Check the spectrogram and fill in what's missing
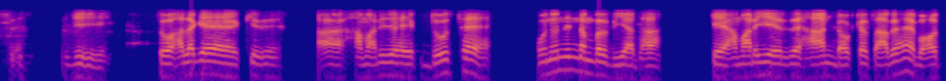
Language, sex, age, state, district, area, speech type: Urdu, male, 30-45, Delhi, Central Delhi, urban, conversation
